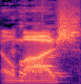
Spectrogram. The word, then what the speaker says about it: homage: say homage? – He did. – You mean homage? – Homage, whatever. – Like a fromage.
